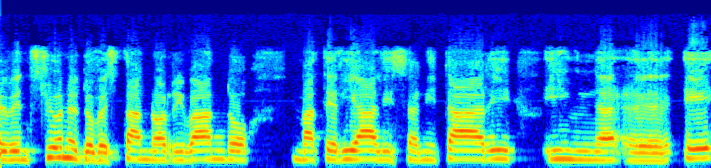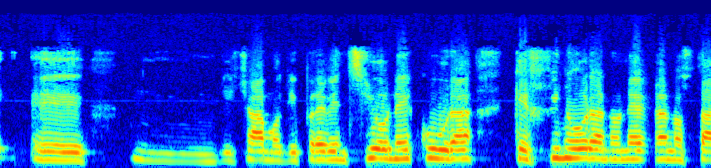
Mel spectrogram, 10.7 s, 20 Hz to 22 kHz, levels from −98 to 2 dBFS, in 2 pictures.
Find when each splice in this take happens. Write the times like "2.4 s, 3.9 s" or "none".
4.1 s, 7.0 s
